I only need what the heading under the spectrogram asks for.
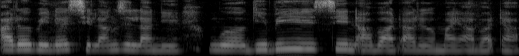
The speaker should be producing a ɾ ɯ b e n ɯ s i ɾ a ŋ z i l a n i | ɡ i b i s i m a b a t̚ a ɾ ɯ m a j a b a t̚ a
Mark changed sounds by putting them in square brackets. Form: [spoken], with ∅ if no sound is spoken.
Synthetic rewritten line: a ɾ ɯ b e n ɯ s i [l] a ŋ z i l a n i | ɡ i b i s i [n] a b a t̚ a ɾ ɯ m a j a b a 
